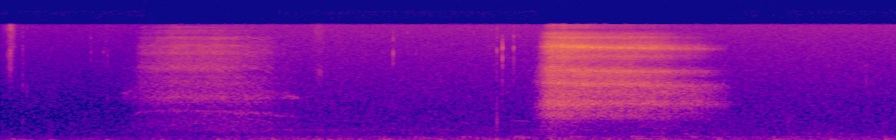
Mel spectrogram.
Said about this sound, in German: Lasst uns wie immer zuerst zusammen atmen.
